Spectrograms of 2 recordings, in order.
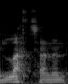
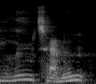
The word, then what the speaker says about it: lieutenant: there at the front, or the lieutenant if you are stupid and pronounce it the British way, which it should never be pronounced in my opinion, because it's clearly lieutenant, because it's someone in lieu of a more senior officer.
